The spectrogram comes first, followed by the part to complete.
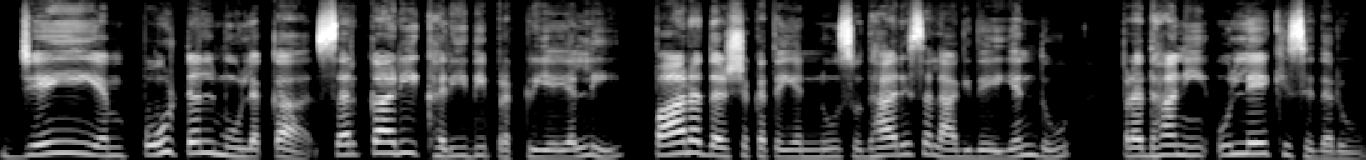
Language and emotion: Kannada, neutral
